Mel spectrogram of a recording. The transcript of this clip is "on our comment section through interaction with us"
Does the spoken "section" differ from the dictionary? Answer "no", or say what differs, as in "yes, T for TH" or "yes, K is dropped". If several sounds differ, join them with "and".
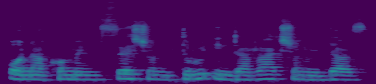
yes, K is dropped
